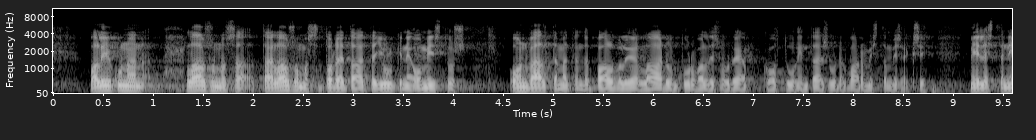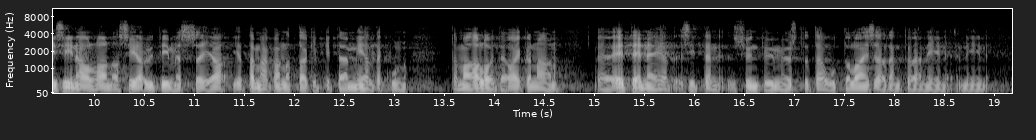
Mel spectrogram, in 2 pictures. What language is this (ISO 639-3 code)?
fin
